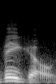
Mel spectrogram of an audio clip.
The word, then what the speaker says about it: Vigo: that made sure that we said Vigo. That was the French pronunciation. Not a lot of people call it Vigo, but she made sure we only used Vigo.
